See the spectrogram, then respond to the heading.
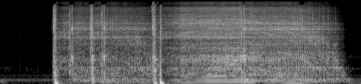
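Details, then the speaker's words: S10 Blazer starter, removed after five years sitting, bench-tested with a known-good battery: couple of clanks, then smooth rising whir about two seconds as the gear extends and spins, spinning down cleanly; starter is fine. "So what did we just figure out? The starter is perfectly fine."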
